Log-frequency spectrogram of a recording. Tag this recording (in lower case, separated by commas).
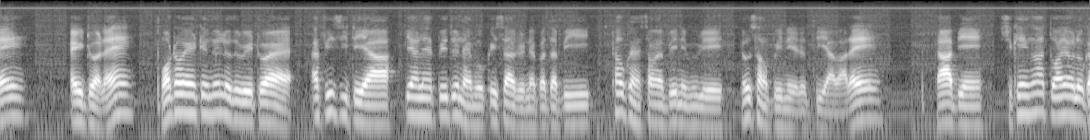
speech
